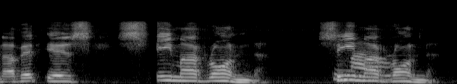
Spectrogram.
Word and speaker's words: Cimarron: pronunciation of it is Seema Rhonda Seema Rhonda you have to roll the R's in Spanish okay and Seema drawn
